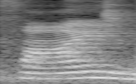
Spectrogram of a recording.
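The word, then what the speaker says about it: fine: अब फाइन में ये जो आई आया इसको हमने आई बोला, फाइन। ठीक है, वाइन में ये जो आई आया इसको हमने आई बोला, वाइन, माइन।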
